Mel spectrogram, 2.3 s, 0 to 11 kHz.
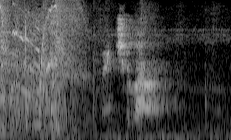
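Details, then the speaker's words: Portuguese recorded voice of a LUCAS mechanical chest compression device saying "ventilar" during its pause after 15 compressions, prompting two rescue breaths before compressions resume automatically; a training demonstration. "ele vai dizer ventilar, ventilar e ele vai retomar a operação, tá?"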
